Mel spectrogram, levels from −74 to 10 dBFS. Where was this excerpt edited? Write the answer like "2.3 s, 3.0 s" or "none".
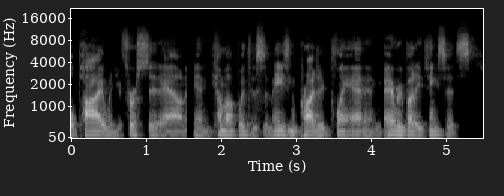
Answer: none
